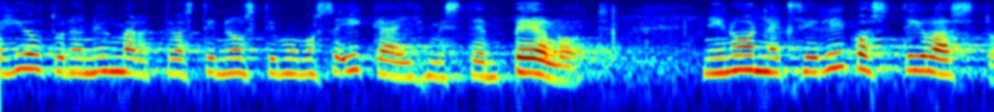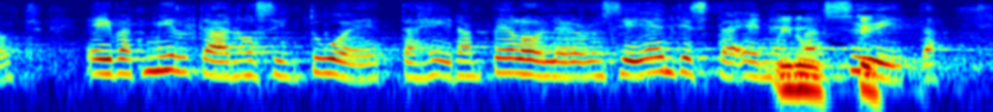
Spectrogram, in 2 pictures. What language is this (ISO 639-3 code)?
fin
